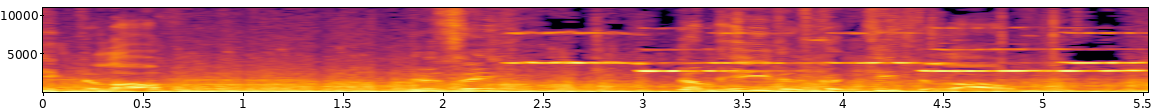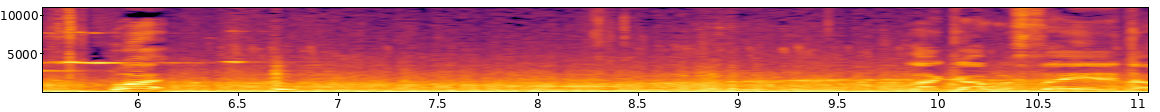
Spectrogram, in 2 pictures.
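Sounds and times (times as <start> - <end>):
passing vehicle whine: 0.0 - 11.0
street traffic rumble: 0.0 - 11.0.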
